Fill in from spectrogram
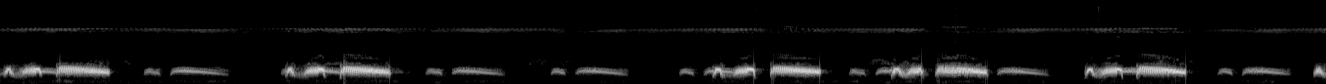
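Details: Spotted dove decoy of the lambung kuk type keeps up challenge cooing. Rhythmic phrases of stuttered double notes end in long hoarse coos, with softer trailing notes between. A thin steady hum runs throughout.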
